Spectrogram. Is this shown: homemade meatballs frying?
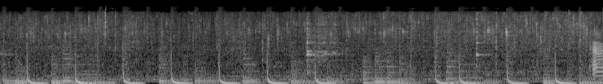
yes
